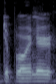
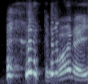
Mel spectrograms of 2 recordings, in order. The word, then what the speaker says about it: De Bruyne: hit the 20 assists only person was Kevin de Bruiner but this that guy's also an animal um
